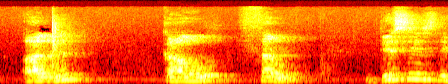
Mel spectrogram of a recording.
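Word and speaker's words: الكوثر: Sa is pronounced differently as tha.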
